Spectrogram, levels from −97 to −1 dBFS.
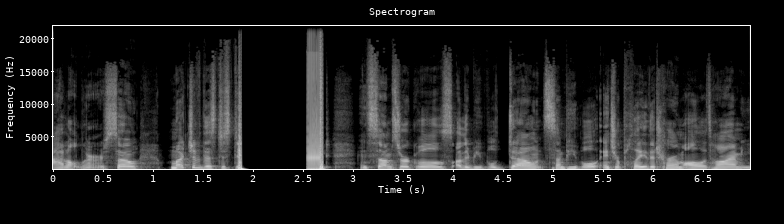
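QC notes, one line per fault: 1.86–2.70 s, cable pulled and plugged in: after "much of this" a pop cuts to near silence for 0.79 s, then 134 ms of 60 Hz mains buzz while only the plug tip touches, and a second pop as contact returns before "in some circles other".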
